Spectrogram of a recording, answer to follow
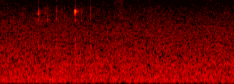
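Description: Near silence: faint room hiss with two small, sharp clicks less than half a second apart, the second louder.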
